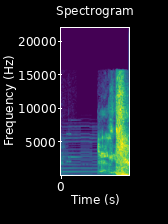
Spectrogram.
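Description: A single abrupt sneeze bursts out close by after a faint electronic game tune, loud and brief.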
